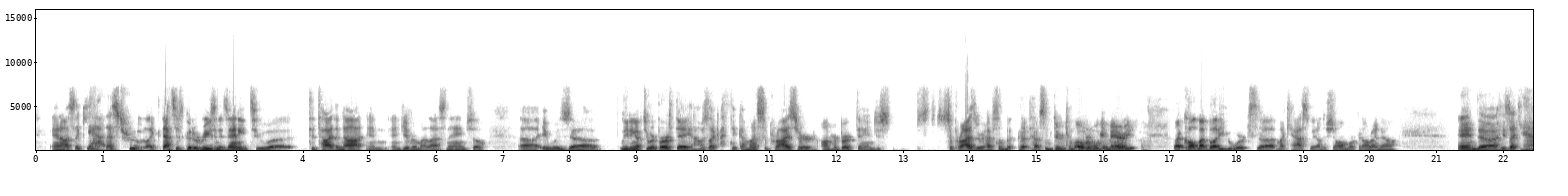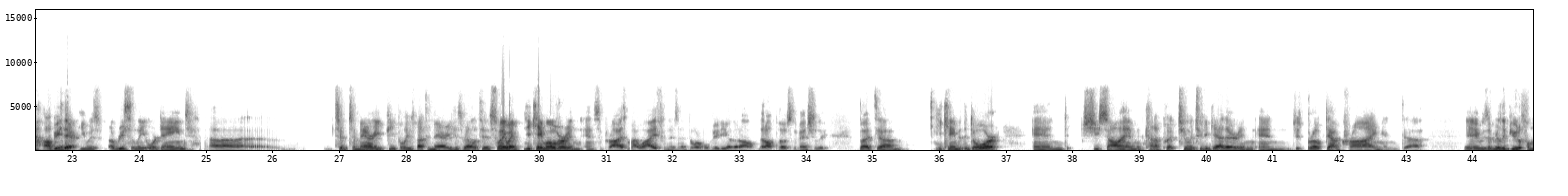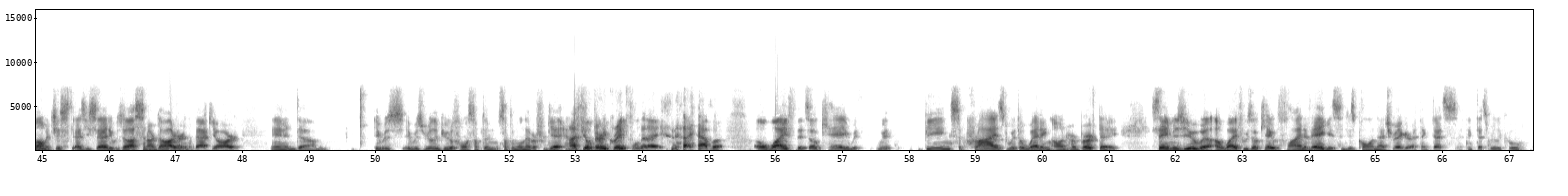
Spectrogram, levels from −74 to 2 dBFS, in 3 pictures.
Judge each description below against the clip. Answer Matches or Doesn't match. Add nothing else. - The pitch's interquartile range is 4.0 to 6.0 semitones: Matches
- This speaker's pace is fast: Matches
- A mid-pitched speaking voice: Doesn't match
